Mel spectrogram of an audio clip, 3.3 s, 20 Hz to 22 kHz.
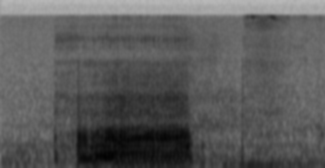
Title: Snoring Pug Puppy Video 2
